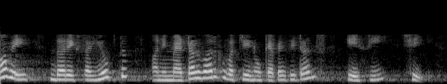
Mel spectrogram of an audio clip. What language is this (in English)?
Gujarati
